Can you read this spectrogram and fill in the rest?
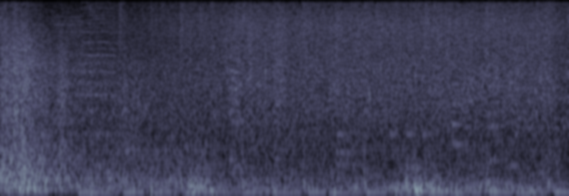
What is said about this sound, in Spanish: Ahí estás, bajo la lluvia. Sí, estoy aquí bajo la lluvia.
